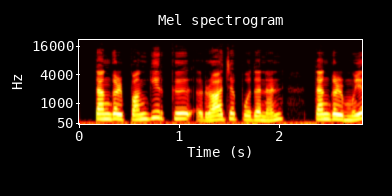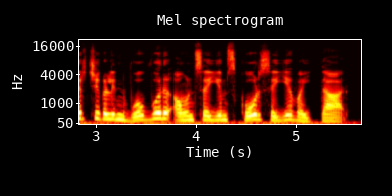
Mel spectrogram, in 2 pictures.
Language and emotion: Tamil, neutral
